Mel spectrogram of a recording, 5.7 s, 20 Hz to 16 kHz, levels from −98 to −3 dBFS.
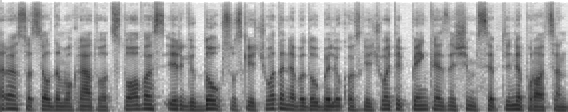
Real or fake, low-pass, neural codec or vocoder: fake; 14.4 kHz; codec, 44.1 kHz, 7.8 kbps, DAC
